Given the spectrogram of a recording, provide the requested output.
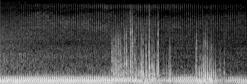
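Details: Warm 2005 Yamaha R1 inline-four, engine rebuilt a month earlier, on its third oil change with rings seated, full titanium TI Force exhaust: an even, steady idle hum with brief handling clatter partway through, sounding healthy.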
